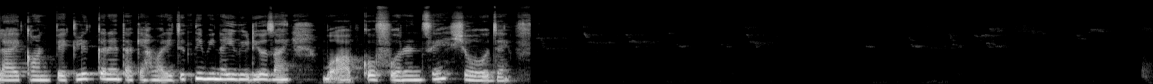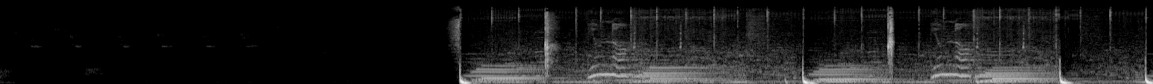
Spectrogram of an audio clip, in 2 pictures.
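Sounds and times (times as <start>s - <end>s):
faint bird chirps: 5.3s - 15.0s.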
